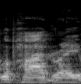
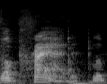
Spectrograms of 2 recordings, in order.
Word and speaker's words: LaPrade: with Luke lead um it's not ladre or Lea or Le or any of that it's lead lead remember it rhymes with Brad that's how or Chad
